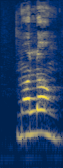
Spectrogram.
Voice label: Santali, forehead

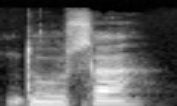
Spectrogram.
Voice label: "dùusa", Apatani

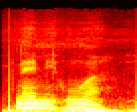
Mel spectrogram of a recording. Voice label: "sow", Foe

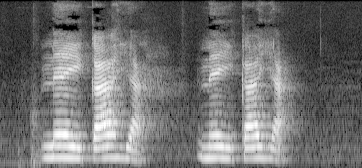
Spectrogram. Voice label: "encargar", Nasa Yuwe

